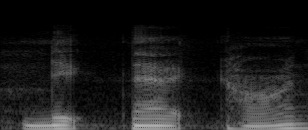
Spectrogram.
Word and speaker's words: Thich Nhat Hanh: I don't know how to Joe pronounce- Rogan gets mad. Nick Nat Han? Yep. That's Thich him. Nhat Hanh. Yeah. Thich Nhat Hanh.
